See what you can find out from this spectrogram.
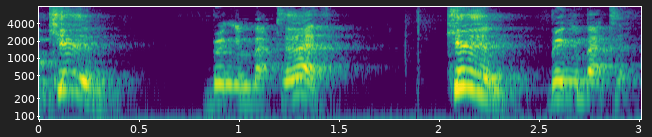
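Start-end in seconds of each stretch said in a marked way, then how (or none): none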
